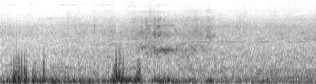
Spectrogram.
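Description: Passing road traffic: a car's engine and tyres as it goes by, a steady rumble with some tyre hiss.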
